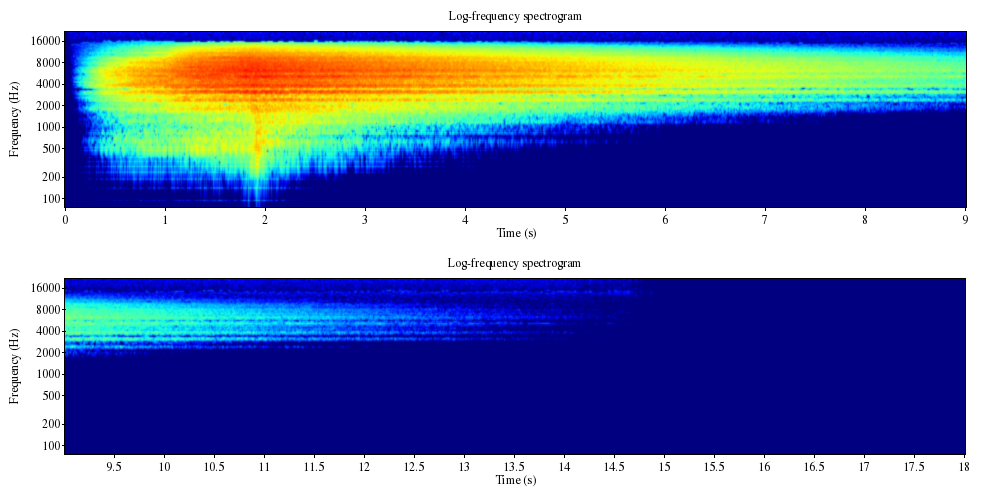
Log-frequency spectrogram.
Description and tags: Reverse Cymbal
Digital Zero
